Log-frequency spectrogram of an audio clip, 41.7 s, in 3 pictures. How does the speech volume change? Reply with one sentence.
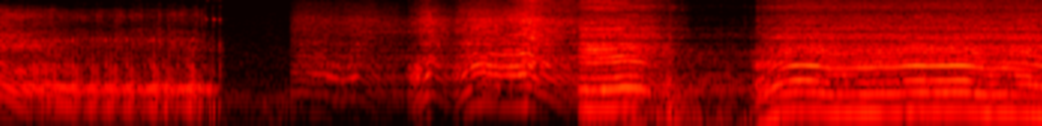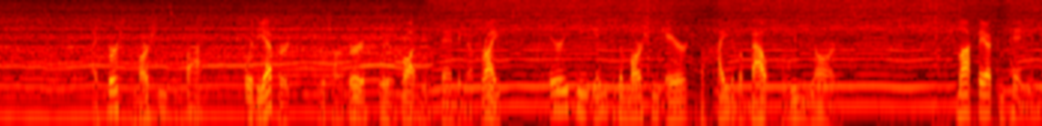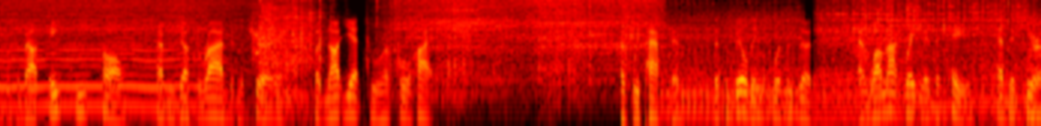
The loudness of the speech stays about the same.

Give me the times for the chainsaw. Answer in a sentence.
You can hear the chainsaw from 0.0 to 41.6 s.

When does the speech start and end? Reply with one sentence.
You can hear the speech from 15.1 to 25.4 s, from 26.6 to 33.6 s and from 36.0 to 41.6 s.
